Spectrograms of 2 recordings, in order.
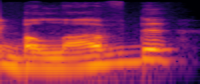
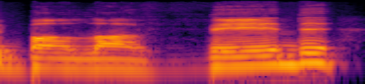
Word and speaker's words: beloved: his beloved dog okay don't forget this pronunciation for beloved is special we we shouldn't say beloved we should say belid let's continue since blemy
